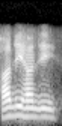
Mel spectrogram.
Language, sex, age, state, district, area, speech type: Punjabi, male, 30-45, Punjab, Ludhiana, rural, conversation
